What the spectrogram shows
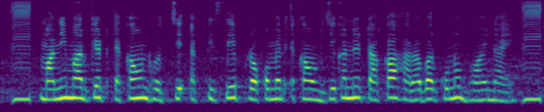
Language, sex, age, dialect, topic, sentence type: Bengali, female, 18-24, Western, banking, statement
